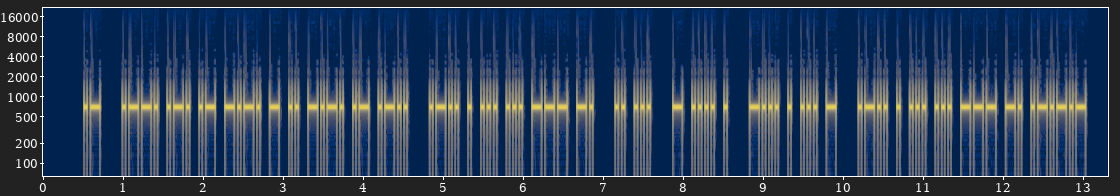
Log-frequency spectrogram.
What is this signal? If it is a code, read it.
Morse code, heard as a keyed tone, about 30 wpm, 700 Hz. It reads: A PRACTICAL LESSON IS THE BEST LESSON.
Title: Sentences from Top 1400 Words 30wpm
